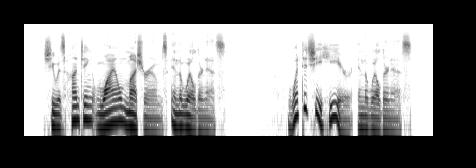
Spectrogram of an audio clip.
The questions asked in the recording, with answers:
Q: What did she hear in the wilderness?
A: She heard the growl of a wolf in the wilderness.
